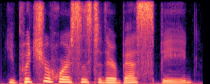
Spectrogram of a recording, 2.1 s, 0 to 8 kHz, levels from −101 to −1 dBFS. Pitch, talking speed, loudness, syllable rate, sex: 205 Hz, 230 wpm, -17 LUFS, 4.8 syllables/s, female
